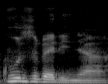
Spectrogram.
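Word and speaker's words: gooseberry: 그래서 이 단어는 구스베리라고 발음하지 않고 구즈베리, 구즈베리 이렇게 발음한다는 사실입니다.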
